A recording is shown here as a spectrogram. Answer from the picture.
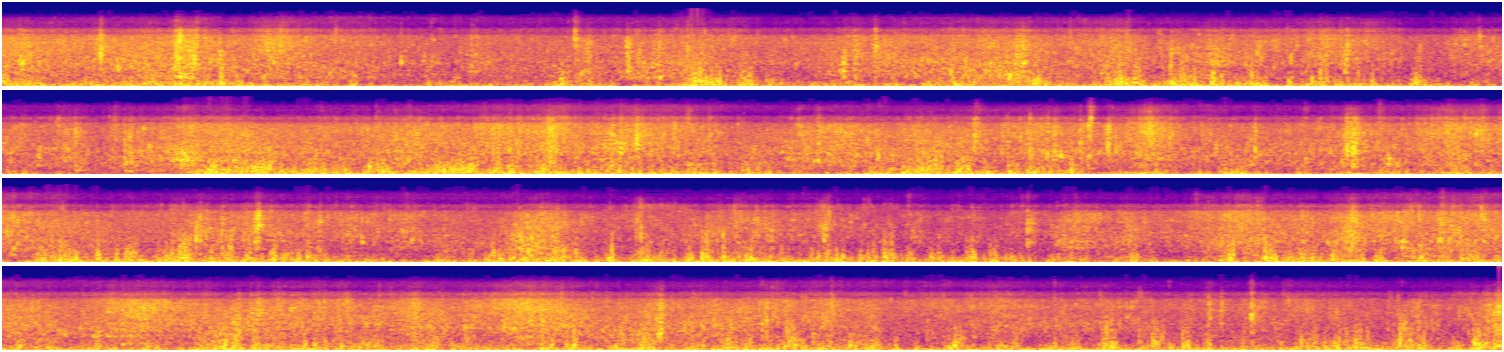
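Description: Wind buffeting the microphone with a steady low rumble, over waves splashing against the side of a small fishing boat at sea. The rumble drops out briefly about eight seconds in.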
